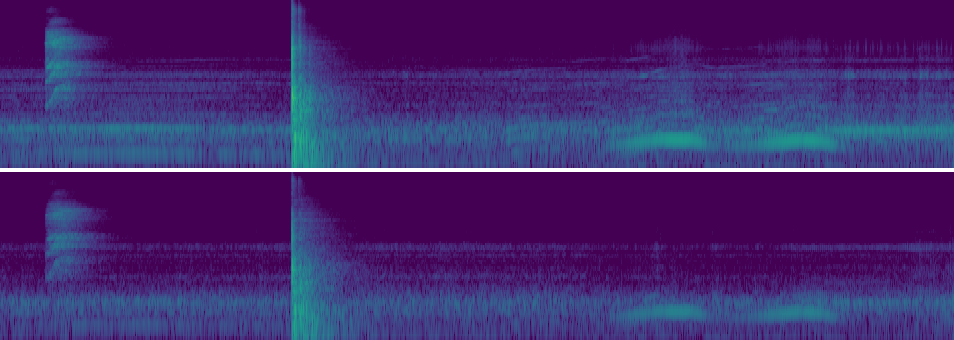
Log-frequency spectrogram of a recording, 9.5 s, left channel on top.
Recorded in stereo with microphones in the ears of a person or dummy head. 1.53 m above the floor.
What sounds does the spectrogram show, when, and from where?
0.5 s a bird: 70° left (ahead or behind), 3 m
2.9 s a door slam: 30° left (ahead or behind), 0.6 m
